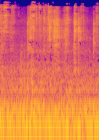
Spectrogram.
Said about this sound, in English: Keys. Yeah, sort of a key ring. We're not talking Schneider from One Day at a Time, but medium size.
